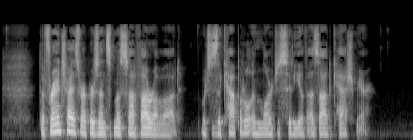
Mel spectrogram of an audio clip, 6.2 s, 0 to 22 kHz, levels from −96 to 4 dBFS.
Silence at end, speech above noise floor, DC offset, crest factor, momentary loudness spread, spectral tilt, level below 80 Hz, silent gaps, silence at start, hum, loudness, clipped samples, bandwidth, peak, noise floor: 0.7 s; 48 dB; under 0.1%; 20 dB; 13 LU; -4 dB/octave; -62 dBFS; none; 0.2 s; none; -23 LUFS; under 0.1%; 11.5 kHz; -4 dBFS; -71 dBFS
